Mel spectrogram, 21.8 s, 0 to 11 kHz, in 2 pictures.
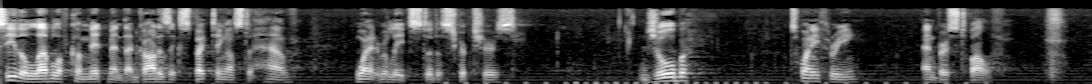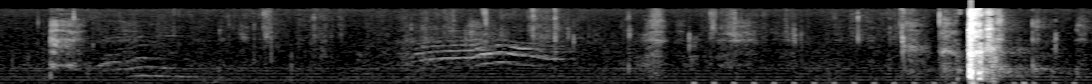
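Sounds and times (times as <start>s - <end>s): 
speech: 0.0s - 5.3s, 6.4s - 7.0s, 7.9s - 8.6s, 9.2s - 10.7s
steady low hum: 4.0s - 9.8s, 17.8s - 21.8s
faint rhythmic thumps: 4.3s - 9.7s, 17.8s - 21.8s
person coughing: 20.3s - 21.8s.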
